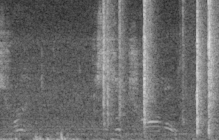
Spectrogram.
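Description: Plastic DVD case being handled and snapped shut: a low rustle, then a few sharp plastic clicks in the second half. The loudest click comes at the end, as the case is pressed down onto a desk.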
